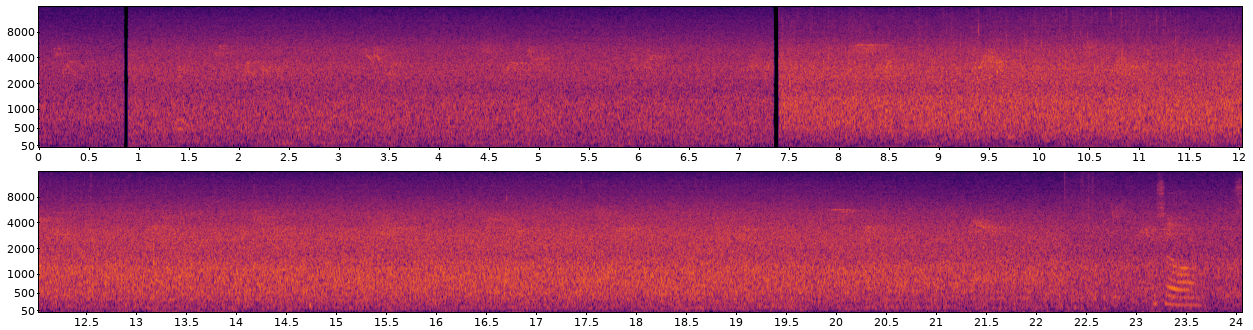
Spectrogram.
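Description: Steady rushing of a woodland stream, jumping up in level about seven seconds in, with faint high chirps scattered over it.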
